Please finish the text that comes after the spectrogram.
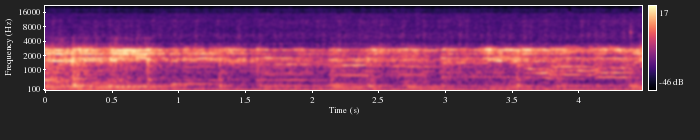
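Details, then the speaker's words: RCA Victor CP-1 radio at full volume: harsh, buzzy, badly clipped music caused by a low-emission audio output valve; a replacement tube is to be tried. "I know this is the outputs valve if you recall as the audio output valve was a very low emission and it's clear that it is distorting and clipping very badly"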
